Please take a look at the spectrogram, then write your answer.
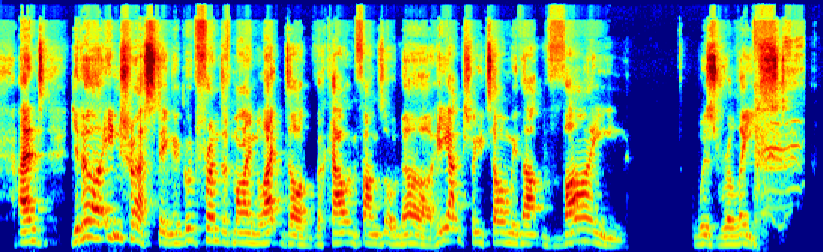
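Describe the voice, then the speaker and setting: With an English accent, this man talks at a moderate pace in a fairly high pitch, his tone bright and sharp and his intonation lively. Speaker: football YouTuber. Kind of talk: casual chat.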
